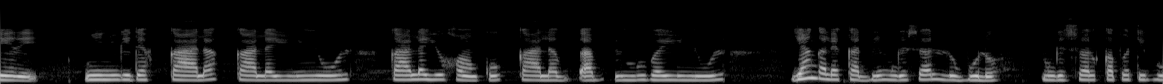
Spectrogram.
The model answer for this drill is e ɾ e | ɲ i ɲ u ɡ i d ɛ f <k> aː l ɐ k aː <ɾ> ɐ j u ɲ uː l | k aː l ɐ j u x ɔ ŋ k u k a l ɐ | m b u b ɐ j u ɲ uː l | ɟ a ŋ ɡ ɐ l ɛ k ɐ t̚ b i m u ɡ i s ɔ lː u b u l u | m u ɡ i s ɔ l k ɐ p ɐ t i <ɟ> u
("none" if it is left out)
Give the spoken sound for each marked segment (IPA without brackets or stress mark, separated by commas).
k, l, b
